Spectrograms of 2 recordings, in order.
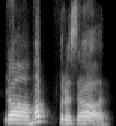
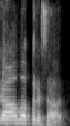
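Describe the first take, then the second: First: The 'pr' after Rama is held and doubled. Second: The 'pr' after Rama is short and single. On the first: The speaker calls it right. "there should be a doubling of that pra" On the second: The speaker calls it wrong. "you don't say Rama Prasad"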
